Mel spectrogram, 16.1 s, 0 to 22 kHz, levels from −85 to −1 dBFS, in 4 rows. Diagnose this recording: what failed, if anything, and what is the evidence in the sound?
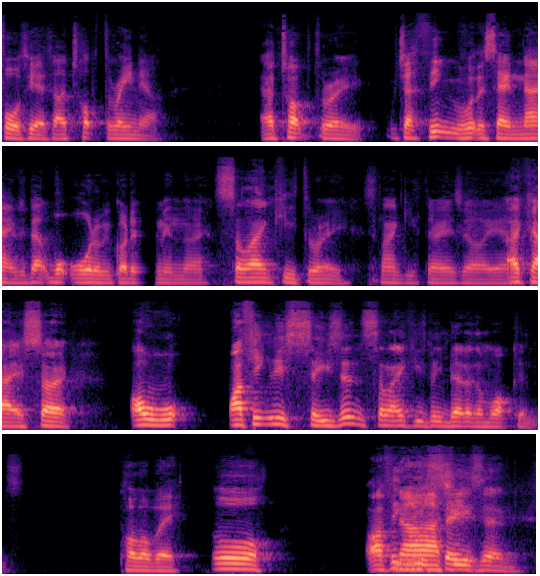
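A call audio freeze, likely delayed network packets draining the jitter buffer, inserts a fading buzz and 50 ms of silence at 5.01–5.19 s, losing nothing.

Jitter buffer speed-up: the receiver cut pitch periods to shed excess delay, so speech at 10.07–12.37 s runs at 107% speed, same pitch, hurried.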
